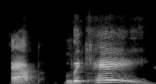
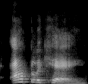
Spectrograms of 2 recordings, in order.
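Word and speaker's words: appliqué: me uh pronounce athlete it's pronounced app lickay applique thank you I could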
